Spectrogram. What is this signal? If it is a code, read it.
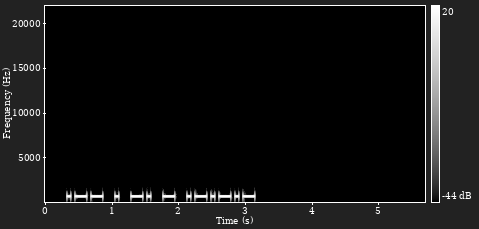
Morse code, heard as a keyed tone, about 20 wpm, 700 Hz. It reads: WENT.
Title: 3x Word-Spacing - Sentences from Top 200 Words - 20wpm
